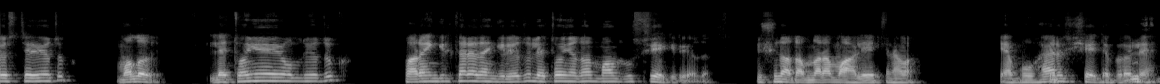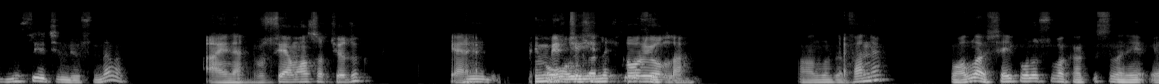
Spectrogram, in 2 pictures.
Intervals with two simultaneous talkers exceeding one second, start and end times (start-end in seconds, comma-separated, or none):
17.0-18.6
